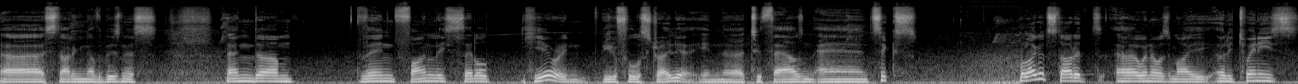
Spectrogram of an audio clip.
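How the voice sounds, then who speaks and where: With a dark, mellow tone at medium pitch, a man speaks at a moderate pace and very even loudness, swinging very widely in pitch and leaving long, frequent pauses. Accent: South African. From South Africa, mining towns. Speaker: entrepreneur. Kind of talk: personal story interview. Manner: hesitant, many fillers.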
